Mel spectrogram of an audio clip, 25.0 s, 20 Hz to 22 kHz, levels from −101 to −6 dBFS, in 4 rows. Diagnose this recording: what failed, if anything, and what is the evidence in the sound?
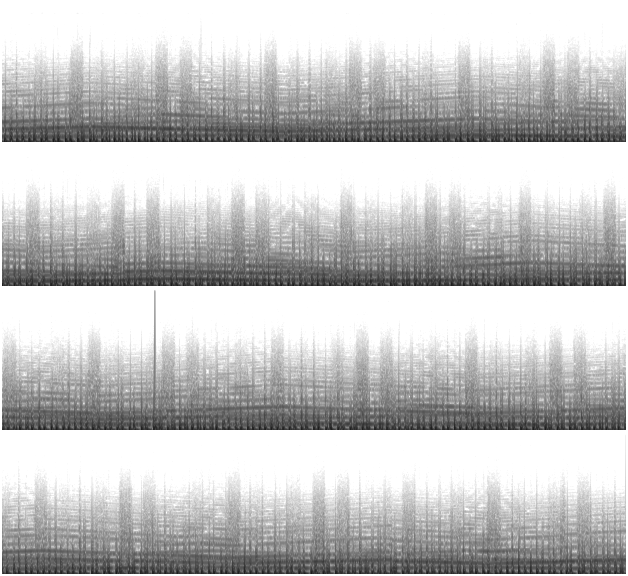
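The failure is at the codec stage: damaged data in a compressed stream. There are brief blips at 7.47, 11.24, 14.02, 22.61 and 24.32 s, each under 20 ms. Corrupted bytes made the decoder misread those frames and resync on the next header.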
